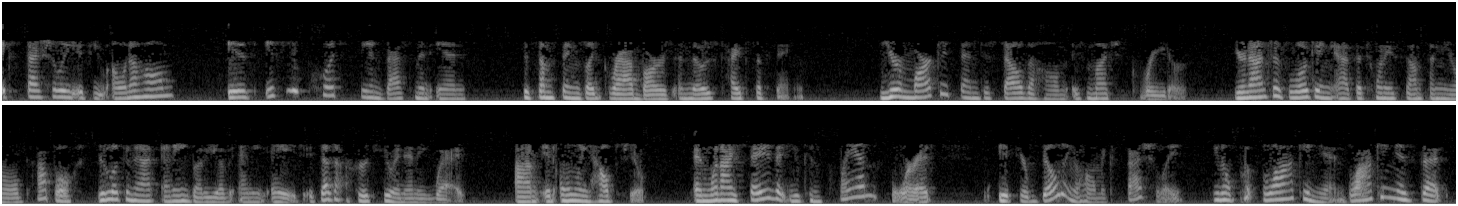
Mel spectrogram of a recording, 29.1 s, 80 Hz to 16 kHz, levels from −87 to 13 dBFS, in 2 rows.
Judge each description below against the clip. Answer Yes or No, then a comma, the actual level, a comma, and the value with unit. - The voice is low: No, high, 195 Hz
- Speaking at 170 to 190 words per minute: Yes, average, 180 wpm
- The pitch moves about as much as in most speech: No, wide, 6.0 semitones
